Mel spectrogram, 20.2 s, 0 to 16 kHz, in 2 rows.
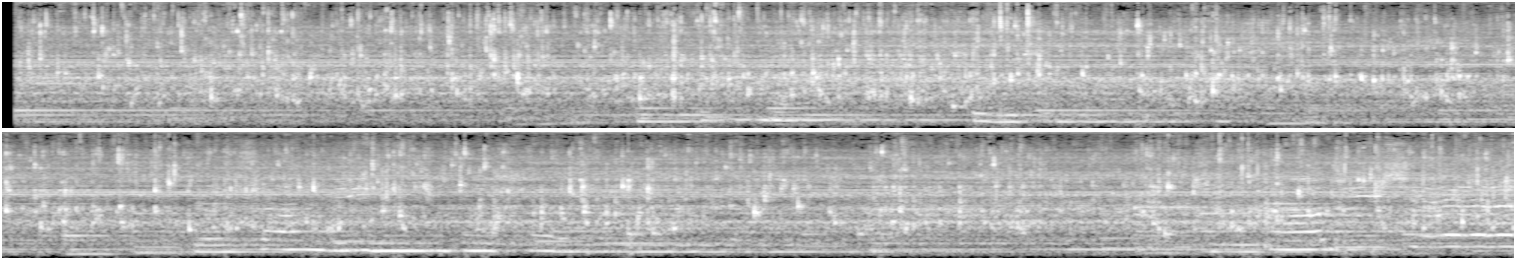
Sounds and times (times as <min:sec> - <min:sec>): Music: 0:00.1 - 0:20.1
Water: 0:00.1 - 0:20.1.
